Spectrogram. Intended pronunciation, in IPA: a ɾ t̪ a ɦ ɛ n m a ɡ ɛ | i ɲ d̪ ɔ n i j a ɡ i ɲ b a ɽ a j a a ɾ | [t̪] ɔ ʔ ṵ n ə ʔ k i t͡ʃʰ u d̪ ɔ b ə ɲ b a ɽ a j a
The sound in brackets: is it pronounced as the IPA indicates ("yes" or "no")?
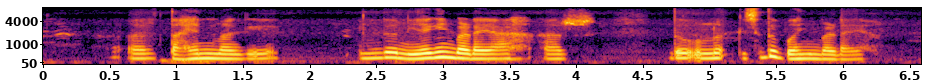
no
